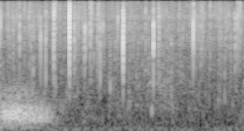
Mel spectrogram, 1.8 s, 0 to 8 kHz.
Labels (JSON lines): {"label": "biophony, growl", "recorder": "SoundTrap 600 or HydroMoth"}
